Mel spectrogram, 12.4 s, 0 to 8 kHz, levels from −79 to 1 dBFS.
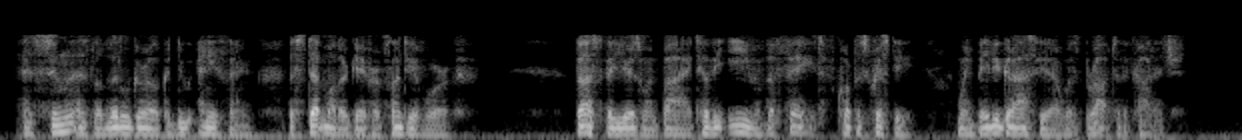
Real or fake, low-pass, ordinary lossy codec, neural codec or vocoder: real; 7.2 kHz; AAC, 16 kbps; none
